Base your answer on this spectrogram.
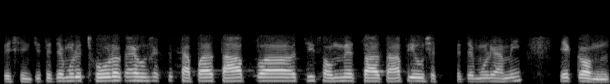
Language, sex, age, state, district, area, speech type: Marathi, male, 18-30, Maharashtra, Yavatmal, rural, conversation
